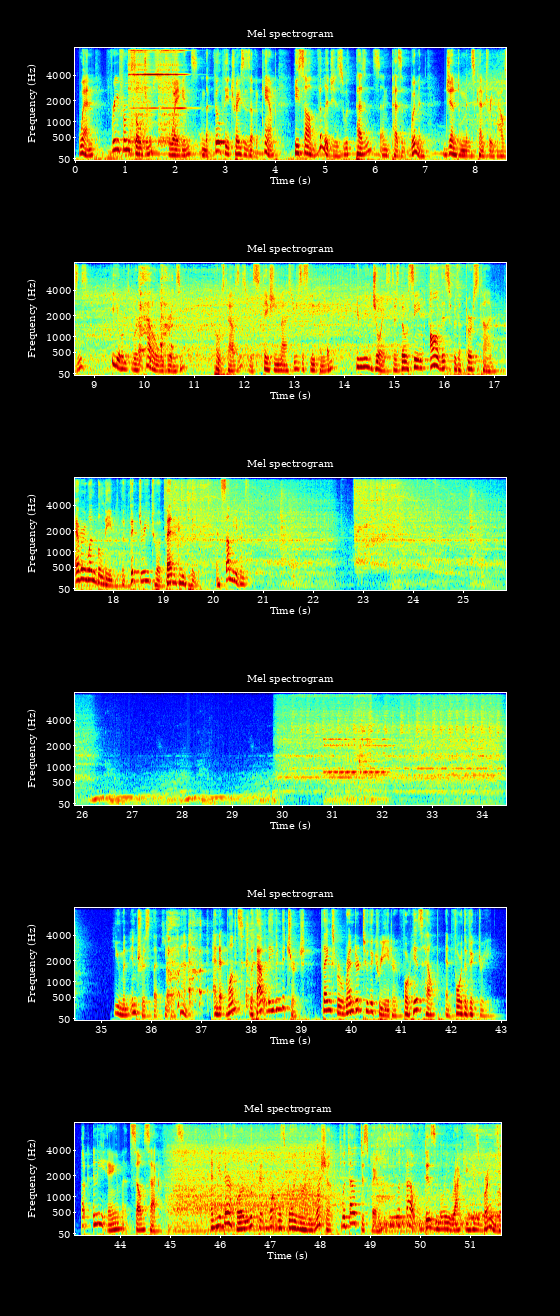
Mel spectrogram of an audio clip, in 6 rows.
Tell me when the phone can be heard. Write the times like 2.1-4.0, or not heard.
1.1-2.2, 30.8-32.1, 37.6-38.5.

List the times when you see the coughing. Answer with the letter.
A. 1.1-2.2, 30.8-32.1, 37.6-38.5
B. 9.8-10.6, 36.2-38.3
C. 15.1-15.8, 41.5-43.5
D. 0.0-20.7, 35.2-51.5
B.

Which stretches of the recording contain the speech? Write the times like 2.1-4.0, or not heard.
0.0-20.7, 35.2-51.5.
